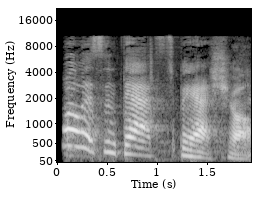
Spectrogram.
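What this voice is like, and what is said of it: Uptight church lady character voice. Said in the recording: “in my best church lady voice... Dana Carvey's character, the church lady from SNL, the uptight woman who thought everyone was a sinner”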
